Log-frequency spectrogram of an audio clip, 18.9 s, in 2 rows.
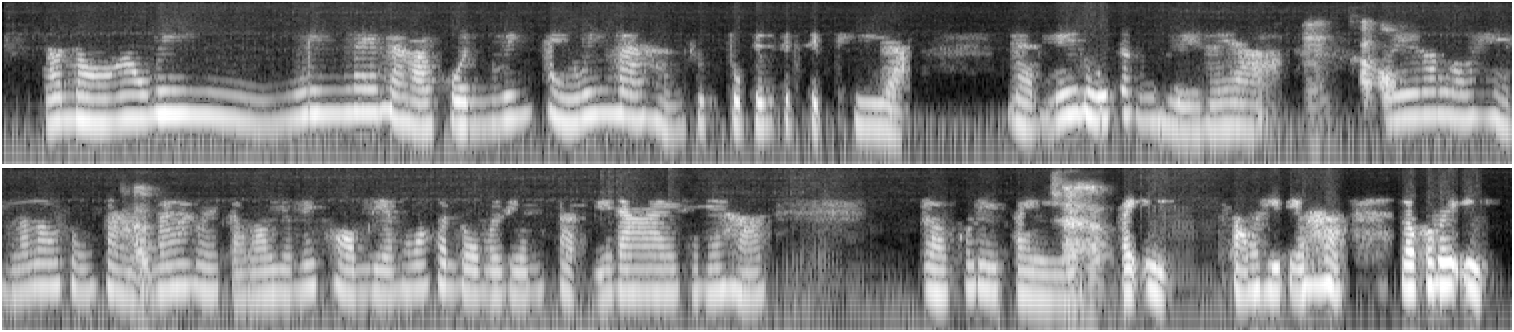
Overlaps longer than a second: none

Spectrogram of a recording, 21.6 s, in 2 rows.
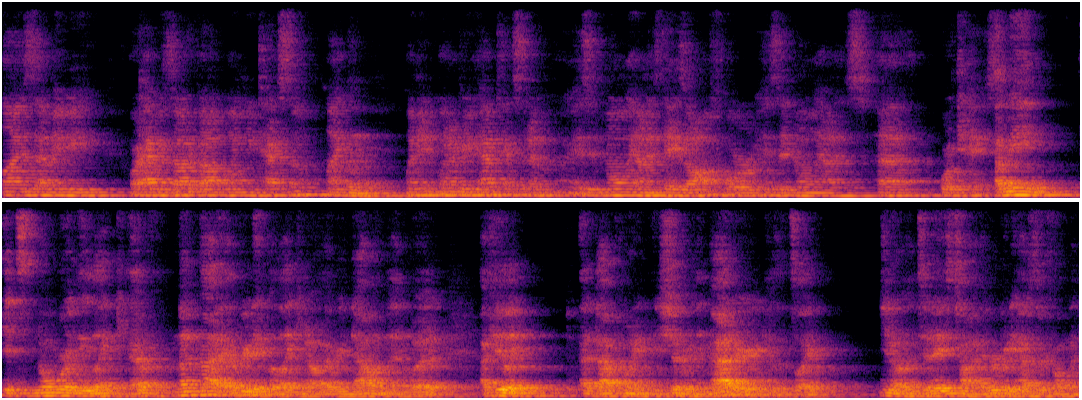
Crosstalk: none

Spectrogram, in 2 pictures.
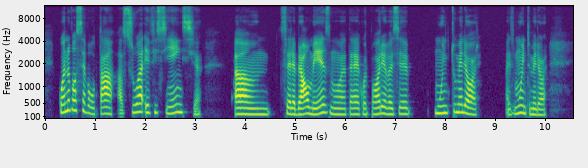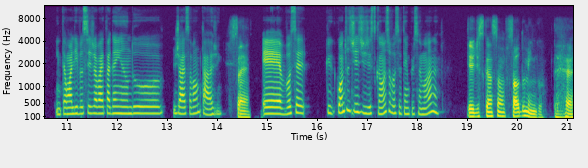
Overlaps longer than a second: none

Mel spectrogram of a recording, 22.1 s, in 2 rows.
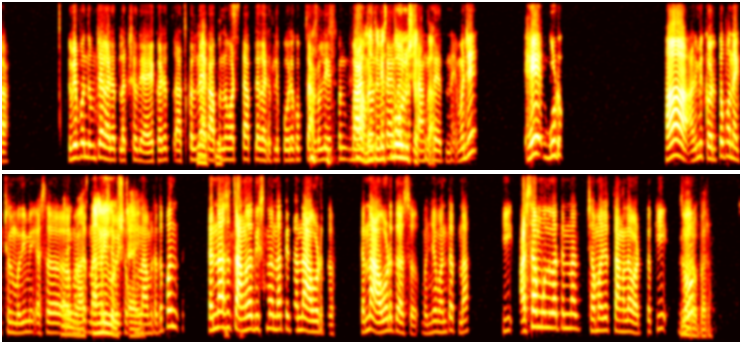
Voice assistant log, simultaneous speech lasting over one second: present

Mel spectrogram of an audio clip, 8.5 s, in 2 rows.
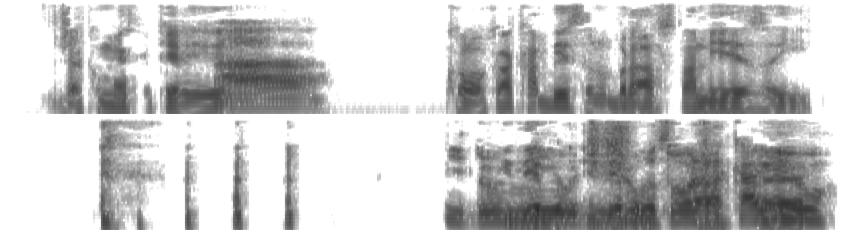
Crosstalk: present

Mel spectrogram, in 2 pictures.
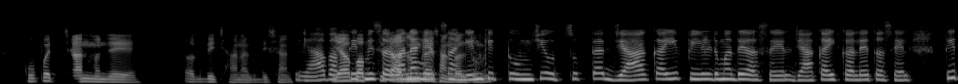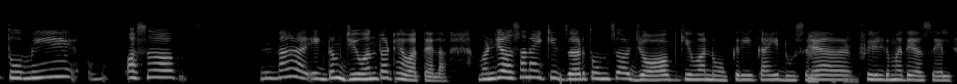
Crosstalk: present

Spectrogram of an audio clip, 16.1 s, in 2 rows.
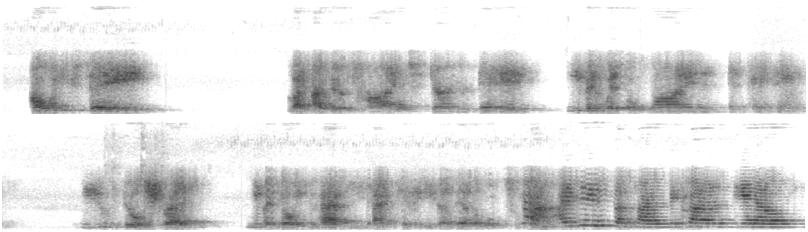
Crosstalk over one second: none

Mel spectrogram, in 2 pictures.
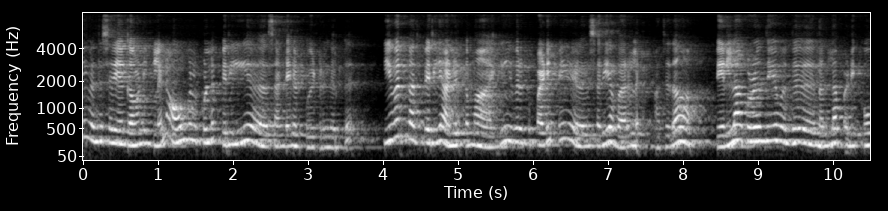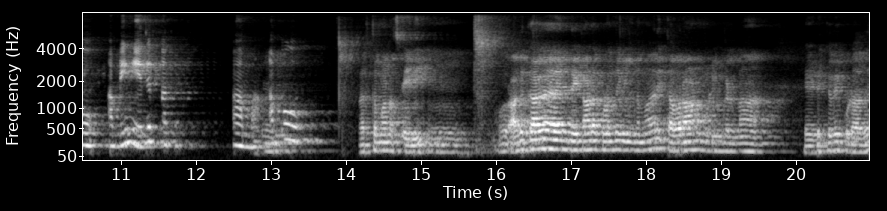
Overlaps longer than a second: none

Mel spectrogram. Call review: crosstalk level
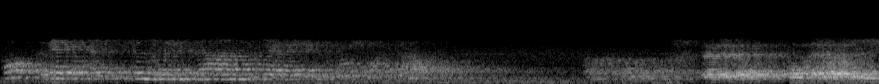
none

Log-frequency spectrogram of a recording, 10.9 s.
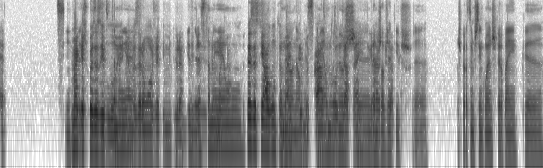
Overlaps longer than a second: present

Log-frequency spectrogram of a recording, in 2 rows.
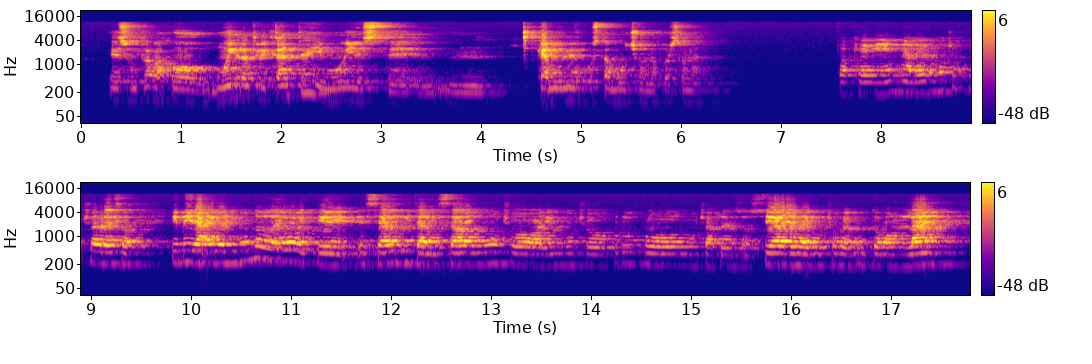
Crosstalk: none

